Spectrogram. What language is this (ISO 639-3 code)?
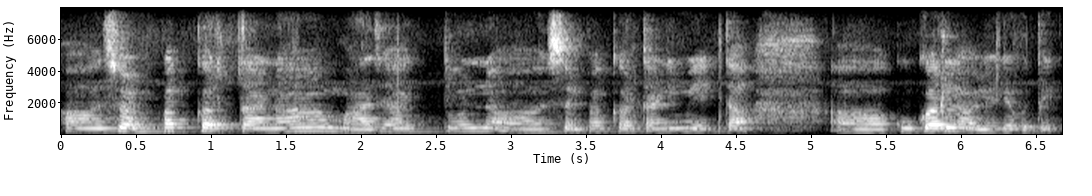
mar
